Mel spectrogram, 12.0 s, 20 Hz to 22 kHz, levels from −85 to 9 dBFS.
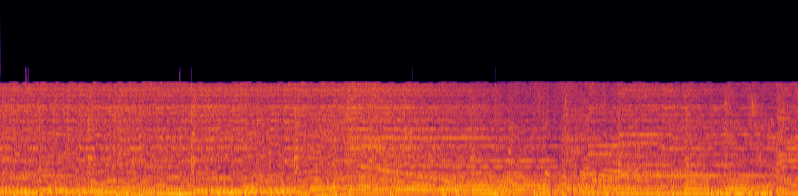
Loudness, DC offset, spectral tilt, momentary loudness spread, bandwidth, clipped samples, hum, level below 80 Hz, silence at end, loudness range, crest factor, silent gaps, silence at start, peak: -12 LUFS; 0.2%; -10 dB/octave; 3 LU; 4.1 kHz; under 0.1%; none; -20 dBFS; 0 s; 1 LU; 12 dB; none; 0 s; 0 dBFS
